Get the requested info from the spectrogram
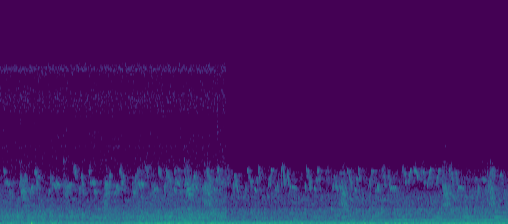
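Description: Small birds chirping over and over above a low steady outdoor rumble; a faint steady tone joins in over the second half.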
